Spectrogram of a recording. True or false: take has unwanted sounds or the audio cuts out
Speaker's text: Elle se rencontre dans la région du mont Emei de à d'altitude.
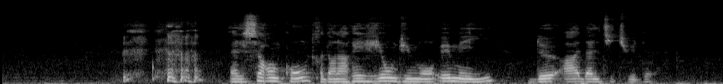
true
